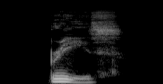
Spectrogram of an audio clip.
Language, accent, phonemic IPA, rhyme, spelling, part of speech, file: English, Australia, /bɹiːz/, -iːz, breeze, noun / verb, En-au-breeze.ogg
- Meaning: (noun) 1. A light, gentle wind 2. Any activity that is easy, not testing or difficult 3. Wind blowing across a cricket match, whatever its strength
